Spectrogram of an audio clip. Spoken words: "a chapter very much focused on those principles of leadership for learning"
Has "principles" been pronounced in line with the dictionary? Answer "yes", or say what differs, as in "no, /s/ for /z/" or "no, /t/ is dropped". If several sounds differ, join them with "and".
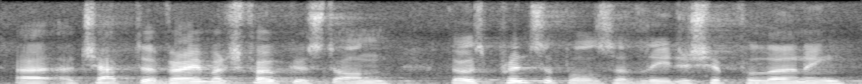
yes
